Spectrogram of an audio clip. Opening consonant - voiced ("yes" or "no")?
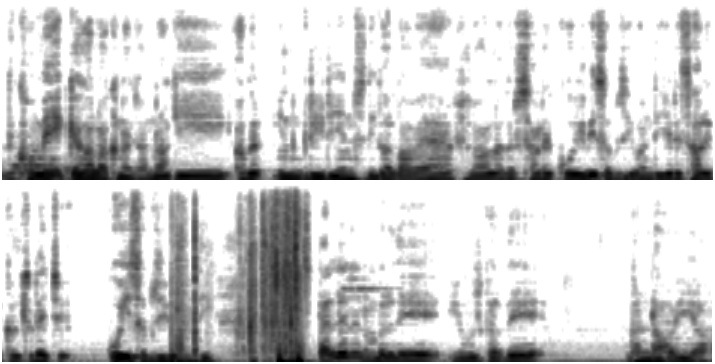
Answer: yes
